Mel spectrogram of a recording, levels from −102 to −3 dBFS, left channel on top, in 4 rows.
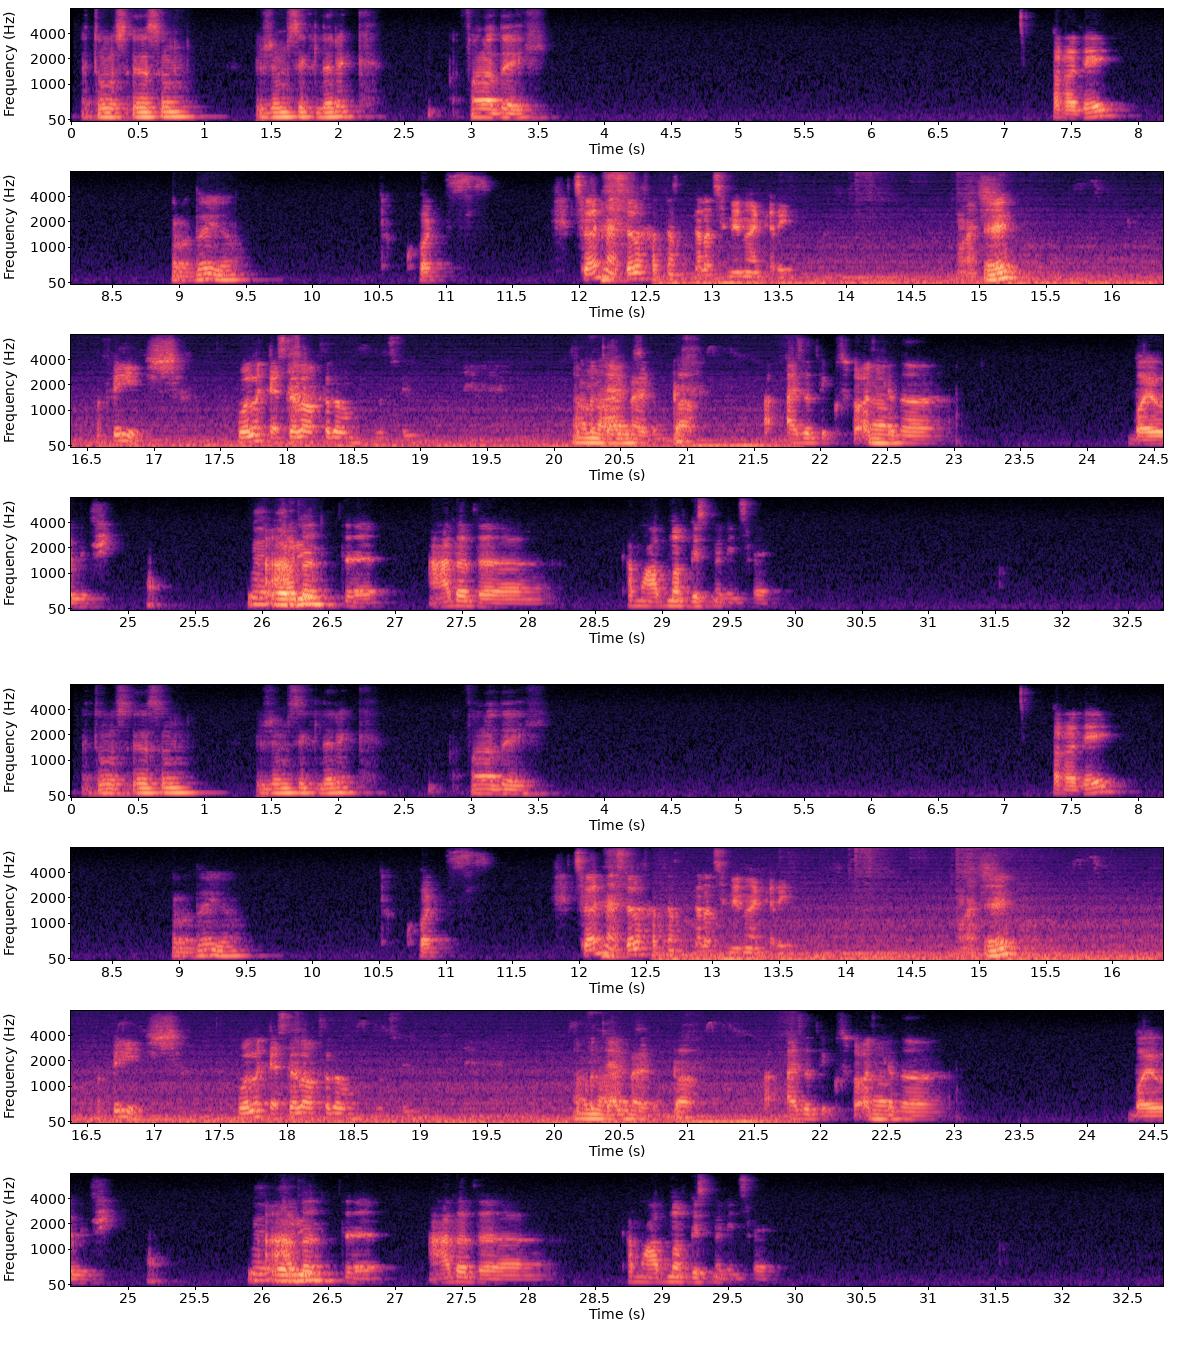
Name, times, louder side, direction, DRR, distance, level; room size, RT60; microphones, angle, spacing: voice 1, 0.1-1.0 1.4-2.3 3.0-3.5 8.9-9.5 12.2-12.3 15.0-15.4 18.0-18.2 20.1-20.6 20.9-21.0 22.4-22.6 25.9-26.5, left 4 dB, 75° left, 0.5 m, -24 dB
voice 2, 7.4-7.8 10.8-11.3 11.8-13.6 14.8-15.2 16.7-17.3 17.6-18.6 18.9-19.0 19.3-19.4 20.2-21.1 21.7-22.9 24.3-24.9 26.0-26.8 27.3-28.1 28.7-29.8, left 2 dB, 15° left, 0.5 m, -27 dB
sound 1, 12.5-21.8, right 1 dB, 50° right, 0.5 m, -36 dB
6.0 x 2.1 x 2.8 m
head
